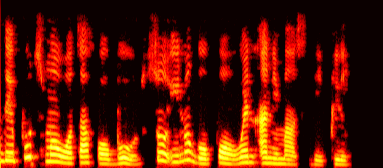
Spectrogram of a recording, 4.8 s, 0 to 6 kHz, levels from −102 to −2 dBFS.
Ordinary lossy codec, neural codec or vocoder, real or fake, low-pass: none; none; real; 5.4 kHz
